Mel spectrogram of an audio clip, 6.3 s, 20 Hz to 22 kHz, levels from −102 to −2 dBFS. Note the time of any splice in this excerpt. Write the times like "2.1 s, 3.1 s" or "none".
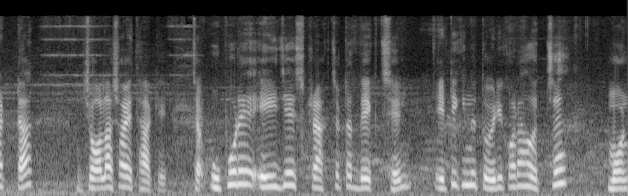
2.0 s

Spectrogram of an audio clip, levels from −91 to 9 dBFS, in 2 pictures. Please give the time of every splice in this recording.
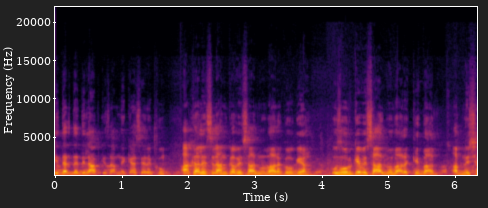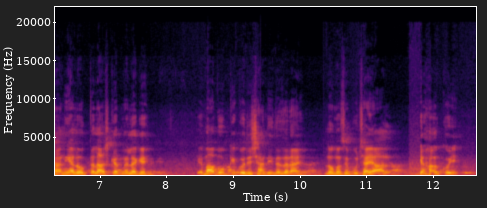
1.7 s, 4.0 s, 5.8 s, 10.2 s, 11.6 s

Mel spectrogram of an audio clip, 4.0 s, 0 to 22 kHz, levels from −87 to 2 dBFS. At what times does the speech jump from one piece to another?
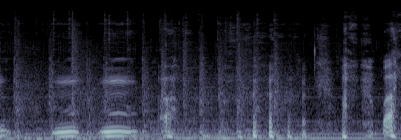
none

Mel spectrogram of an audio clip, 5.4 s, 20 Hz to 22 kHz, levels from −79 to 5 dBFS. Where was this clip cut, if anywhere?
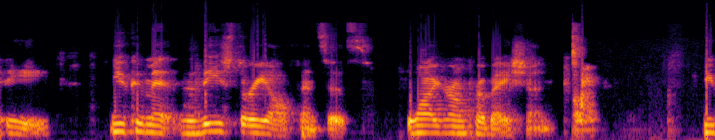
4.2 s

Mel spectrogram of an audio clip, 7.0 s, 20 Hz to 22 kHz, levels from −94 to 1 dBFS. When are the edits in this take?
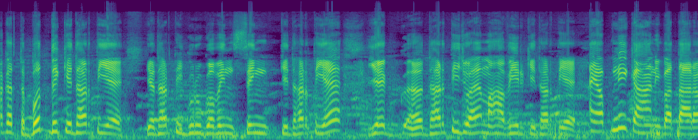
5.9 s

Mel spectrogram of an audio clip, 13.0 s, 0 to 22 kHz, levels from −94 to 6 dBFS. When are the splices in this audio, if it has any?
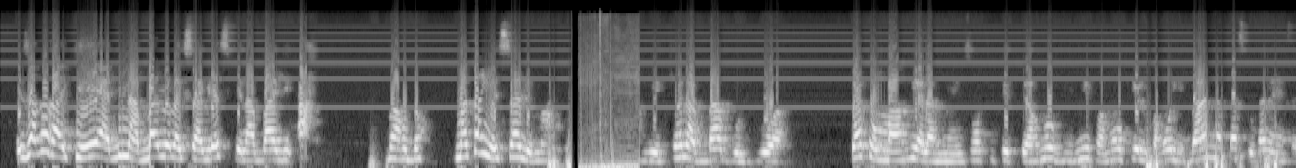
6.2 s

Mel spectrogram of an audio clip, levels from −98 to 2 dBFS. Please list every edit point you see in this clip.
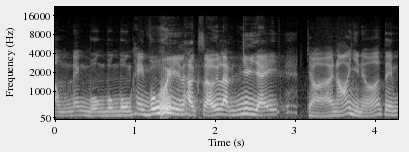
2.9 s

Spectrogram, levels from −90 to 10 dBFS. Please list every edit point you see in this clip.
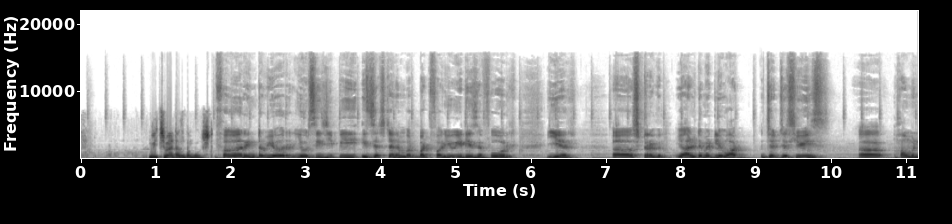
1.8 s, 7.9 s

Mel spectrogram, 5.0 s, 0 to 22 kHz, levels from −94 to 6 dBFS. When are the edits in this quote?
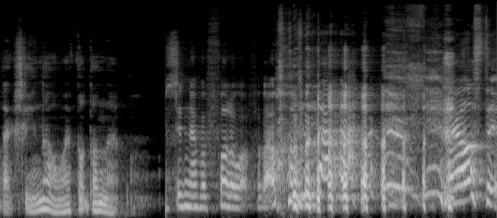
1.7 s

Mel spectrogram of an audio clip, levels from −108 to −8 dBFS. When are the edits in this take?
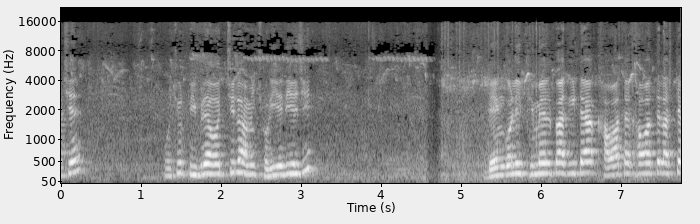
4.7 s

